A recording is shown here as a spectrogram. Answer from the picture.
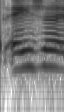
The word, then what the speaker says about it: Asia: My name is Asia. It is spelled A-S-I-A. – S-I-A? – Like the continent Asia, A-S-I-A.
